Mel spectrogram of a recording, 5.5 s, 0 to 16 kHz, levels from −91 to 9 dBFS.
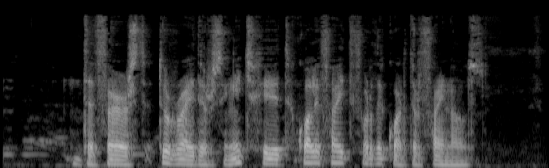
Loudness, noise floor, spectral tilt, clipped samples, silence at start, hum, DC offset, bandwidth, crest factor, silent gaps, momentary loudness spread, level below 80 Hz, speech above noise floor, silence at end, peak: -28 LUFS; -68 dBFS; -5.5 dB/octave; under 0.1%; 0.05 s; none; under 0.1%; 11.5 kHz; 22 dB; none; 9 LU; -46 dBFS; 40 dB; 0.65 s; -8 dBFS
